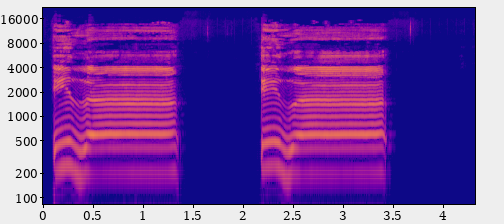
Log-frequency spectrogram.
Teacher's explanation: ذال جو ہے اس میں سیٹی کی آواز پیدا نہیں ہونے دیں گے، بغیر سیٹی کے اس کو پڑھیں گے نرمی کے ساتھ۔ اذا، اذا جاء، یہاں پر مد متصل ہے، اسے 3 الف کی مقدار تقریباً 3 سیکنڈ لمبا کر کے پڑھیں گے۔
